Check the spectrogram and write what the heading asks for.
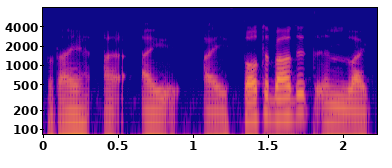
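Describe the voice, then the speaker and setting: A man from Syria, a podcast host who talks in an earnest, reflective way and often pauses to search for words. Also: lowish voice, lively intonation, darkish tone, clean tone, no room sound. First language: Arabic.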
